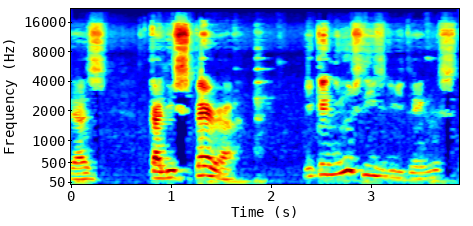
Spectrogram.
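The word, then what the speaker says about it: καλησπέρα: good afternoon or good evening is said as kalispera you can use these greetings depending on the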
